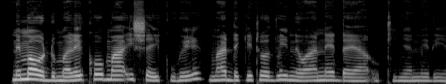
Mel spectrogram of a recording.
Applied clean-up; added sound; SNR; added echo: neural mask model DeepFilterNet 3.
